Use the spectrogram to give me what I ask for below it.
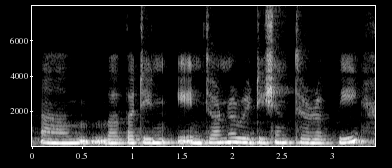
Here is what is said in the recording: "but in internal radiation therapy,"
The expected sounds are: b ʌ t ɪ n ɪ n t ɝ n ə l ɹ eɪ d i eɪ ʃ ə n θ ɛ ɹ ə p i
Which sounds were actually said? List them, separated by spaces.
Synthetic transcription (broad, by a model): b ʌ t ɪ n ɪ n t ɝ n ə l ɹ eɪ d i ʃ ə n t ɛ ɹ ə p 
